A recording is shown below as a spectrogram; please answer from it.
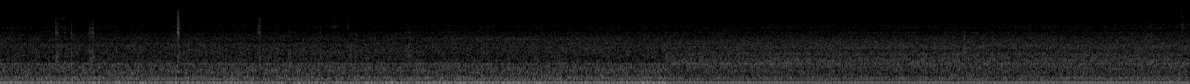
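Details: Broad mechanical noise, like a fan or running engine, drones throughout with a low rumble that eases slightly midway and no animal calls.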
